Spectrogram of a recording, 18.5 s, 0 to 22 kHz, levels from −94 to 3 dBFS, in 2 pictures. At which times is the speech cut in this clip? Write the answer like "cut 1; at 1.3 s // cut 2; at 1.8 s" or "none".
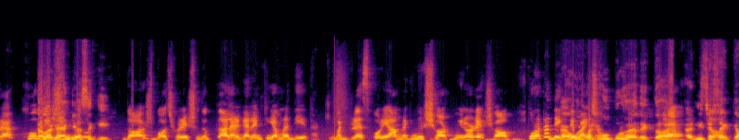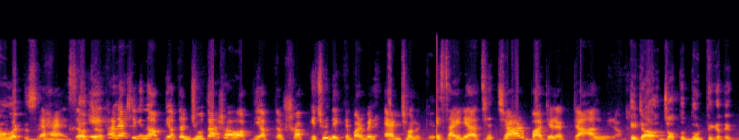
cut 1; at 4.2 s // cut 2; at 6.5 s // cut 3; at 14.7 s // cut 4; at 17.0 s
